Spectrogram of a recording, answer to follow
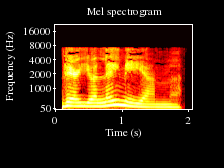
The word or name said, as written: verulamium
